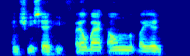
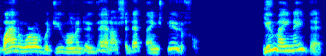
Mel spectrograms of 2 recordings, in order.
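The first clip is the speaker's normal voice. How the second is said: retold disbelief; 9 semitones higher than usual. Narrator retells pleading with woman.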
